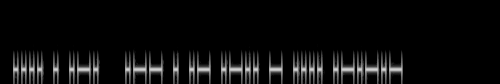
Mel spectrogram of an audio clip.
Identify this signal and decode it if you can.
Morse code, heard as a keyed tone, about 30 wpm, 700 Hz. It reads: HER WEALTH.
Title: Sentences from Top 1500 Words 30wpm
